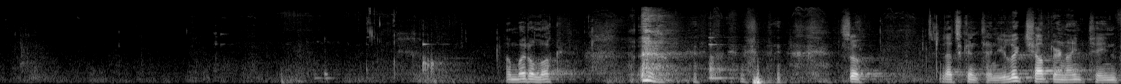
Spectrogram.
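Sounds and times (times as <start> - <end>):
small mouth and cup noises: 2.1 - 4.7
person sipping and swallowing water: 3.0 - 4.5
speech: 5.1 - 5.7, 6.4 - 7.6, 8.5 - 8.8, 9.4 - 11.2.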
